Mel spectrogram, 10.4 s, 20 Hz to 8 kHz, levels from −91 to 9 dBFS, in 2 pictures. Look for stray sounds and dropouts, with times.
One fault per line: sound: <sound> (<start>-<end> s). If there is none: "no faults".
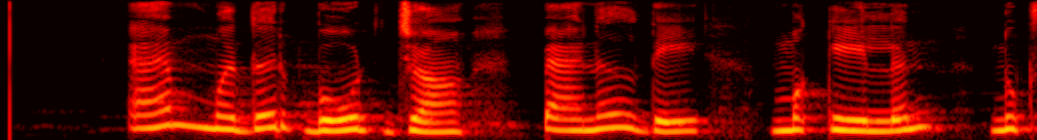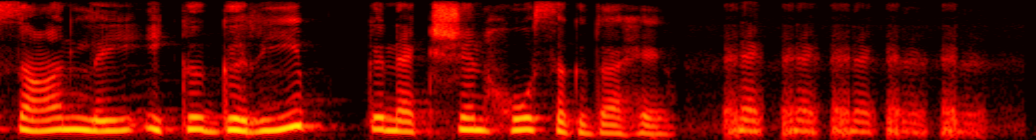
sound: laugh (8.8-10.1 s)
